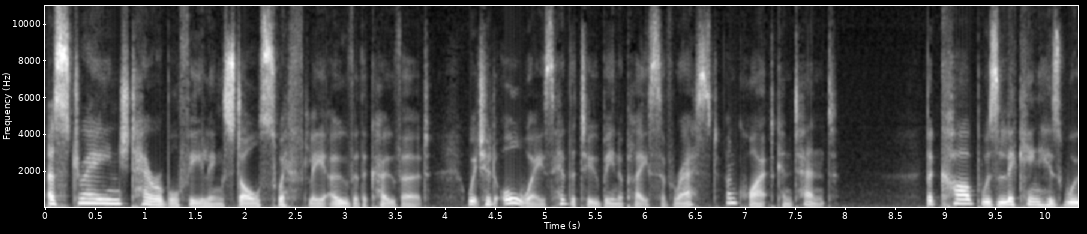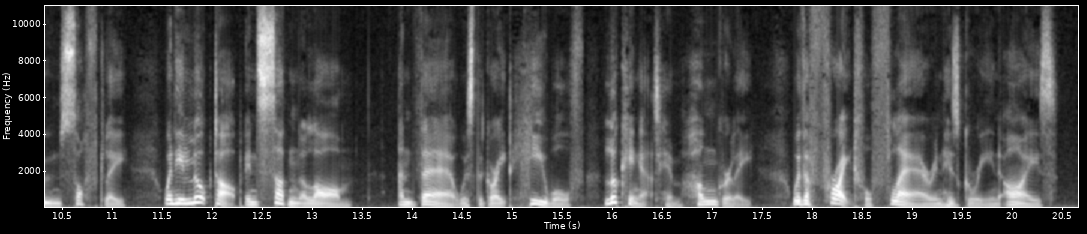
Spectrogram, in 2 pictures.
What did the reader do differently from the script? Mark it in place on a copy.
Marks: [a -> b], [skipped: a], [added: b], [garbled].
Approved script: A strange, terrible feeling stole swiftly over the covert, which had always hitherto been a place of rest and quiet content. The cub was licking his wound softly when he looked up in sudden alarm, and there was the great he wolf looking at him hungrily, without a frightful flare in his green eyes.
A strange, terrible feeling stole swiftly over the covert, which had always hitherto been a place of rest and quiet content. The cub was licking his wound softly when he looked up in sudden alarm, and there was the great he wolf looking at him hungrily, [without -> with] a frightful flare in his green eyes.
